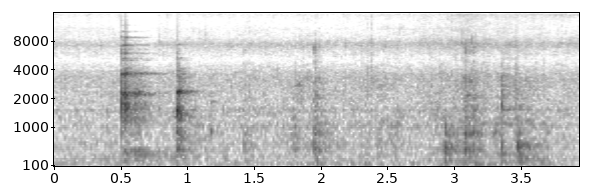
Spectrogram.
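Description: Onions and diced carrots stirred in a pan, a soft sizzle with a couple of sharper scrapes of the utensil early on and lighter stirring taps after, close and steady with no talk.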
